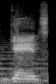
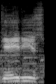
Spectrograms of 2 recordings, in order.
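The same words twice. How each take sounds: First: The name does not rhyme with Hades. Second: The name rhymes with Hades. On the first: "not like Hades" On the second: "my mind went to like Hades, so I kind of make it made it rhyme with that"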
